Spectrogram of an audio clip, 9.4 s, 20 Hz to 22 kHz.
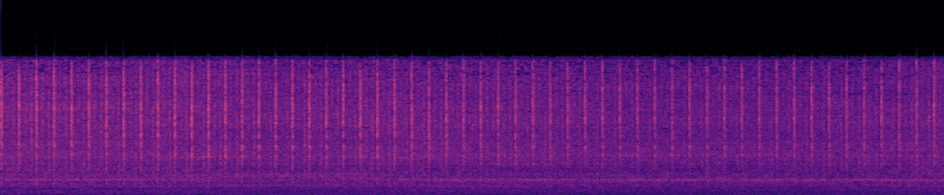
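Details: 2006 Mercedes C230 idling: a steady, quick light ticking at about three ticks a second; it does not get louder when accelerating, with no check engine light or misfire; the cause is unknown.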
